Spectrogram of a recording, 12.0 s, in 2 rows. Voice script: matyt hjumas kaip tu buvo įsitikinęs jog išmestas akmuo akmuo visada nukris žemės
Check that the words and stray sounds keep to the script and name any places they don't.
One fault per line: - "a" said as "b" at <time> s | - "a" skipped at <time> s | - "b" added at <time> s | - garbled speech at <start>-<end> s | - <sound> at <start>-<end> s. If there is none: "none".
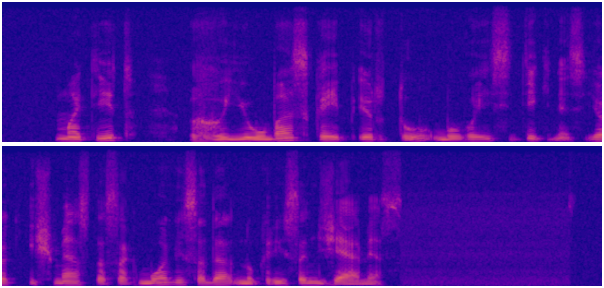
- "ir" added at 3.6 s
- "akmuo" skipped at 7.6 s
- "ant" added at 9.0 s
